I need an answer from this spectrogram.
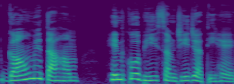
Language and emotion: Urdu, neutral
